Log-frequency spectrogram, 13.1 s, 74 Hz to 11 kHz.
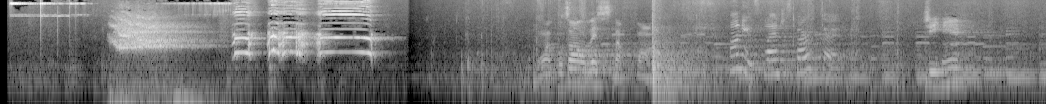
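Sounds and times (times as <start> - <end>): bird crowing call: 1.4 - 5.0.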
